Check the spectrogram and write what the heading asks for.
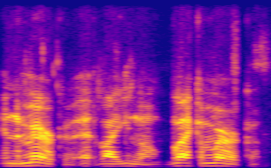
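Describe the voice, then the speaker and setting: Racing along at a medium pitch, a podcast host in his forties rambles through questions in a casual chat, full of fillers and restarts. The recording is lo-fi and has no room sound.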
